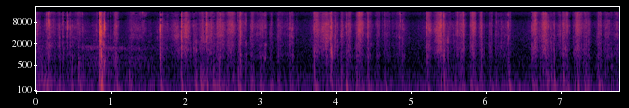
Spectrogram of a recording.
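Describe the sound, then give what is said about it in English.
Playing cards being shuffled, a discard pile shuffled back into the deck during a card game with the Paranoia card left out; a steady run of crisp riffling clicks and papery flicks that continues for several seconds without any talking. “I'm going to leave the Paranoia out and shuffle everything back.”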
